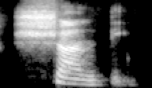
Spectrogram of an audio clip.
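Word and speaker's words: शान्ति: tenemos claro entonces que nuestra s es con tilde una fricativa simil que se pronuncia shanti cierto así que chanti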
